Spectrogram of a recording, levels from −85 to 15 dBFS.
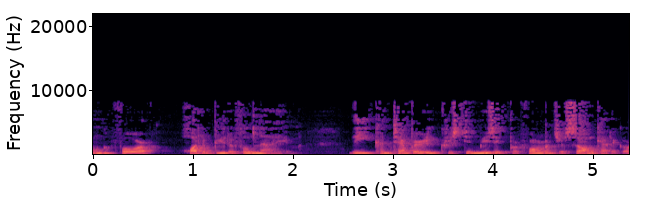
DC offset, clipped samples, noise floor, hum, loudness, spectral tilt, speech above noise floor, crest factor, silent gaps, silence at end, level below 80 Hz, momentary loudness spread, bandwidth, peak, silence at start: under 0.1%; under 0.1%; -54 dBFS; none; -21 LUFS; -5.5 dB/octave; 33 dB; 18 dB; none; 0 s; -60 dBFS; 6 LU; 8.6 kHz; -2 dBFS; 0 s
